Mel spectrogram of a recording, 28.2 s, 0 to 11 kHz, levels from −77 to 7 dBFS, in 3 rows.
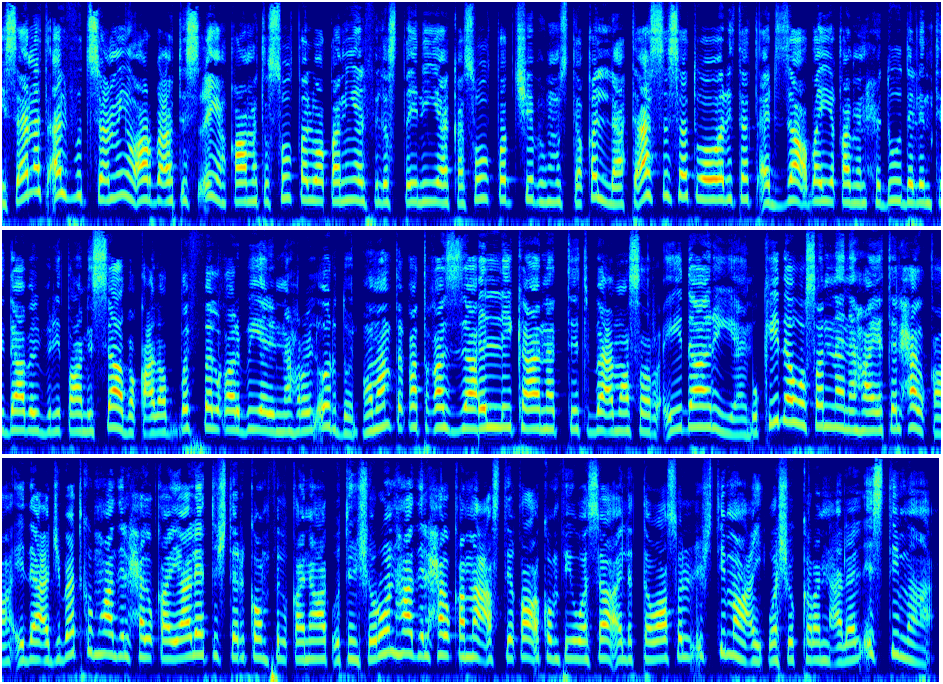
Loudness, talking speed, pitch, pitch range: -25 LUFS, 120 wpm, 255 Hz, 235-285 Hz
